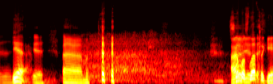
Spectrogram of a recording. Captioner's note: laughing; audience laughing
